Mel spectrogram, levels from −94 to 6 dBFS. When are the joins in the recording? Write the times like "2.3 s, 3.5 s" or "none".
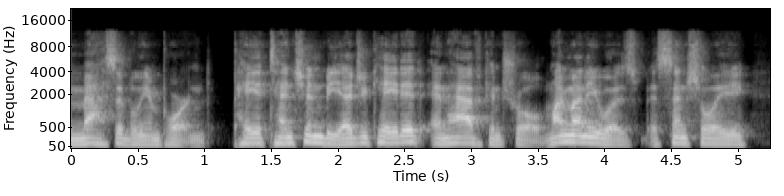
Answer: none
